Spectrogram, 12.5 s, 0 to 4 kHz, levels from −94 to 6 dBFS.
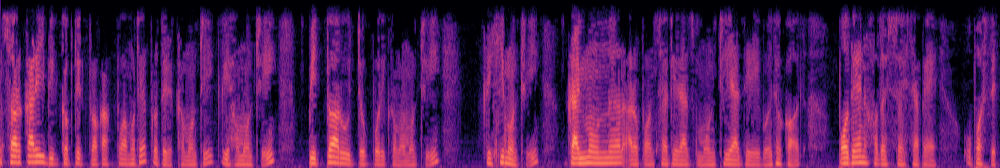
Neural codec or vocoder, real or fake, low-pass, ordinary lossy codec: none; real; 3.6 kHz; Opus, 24 kbps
